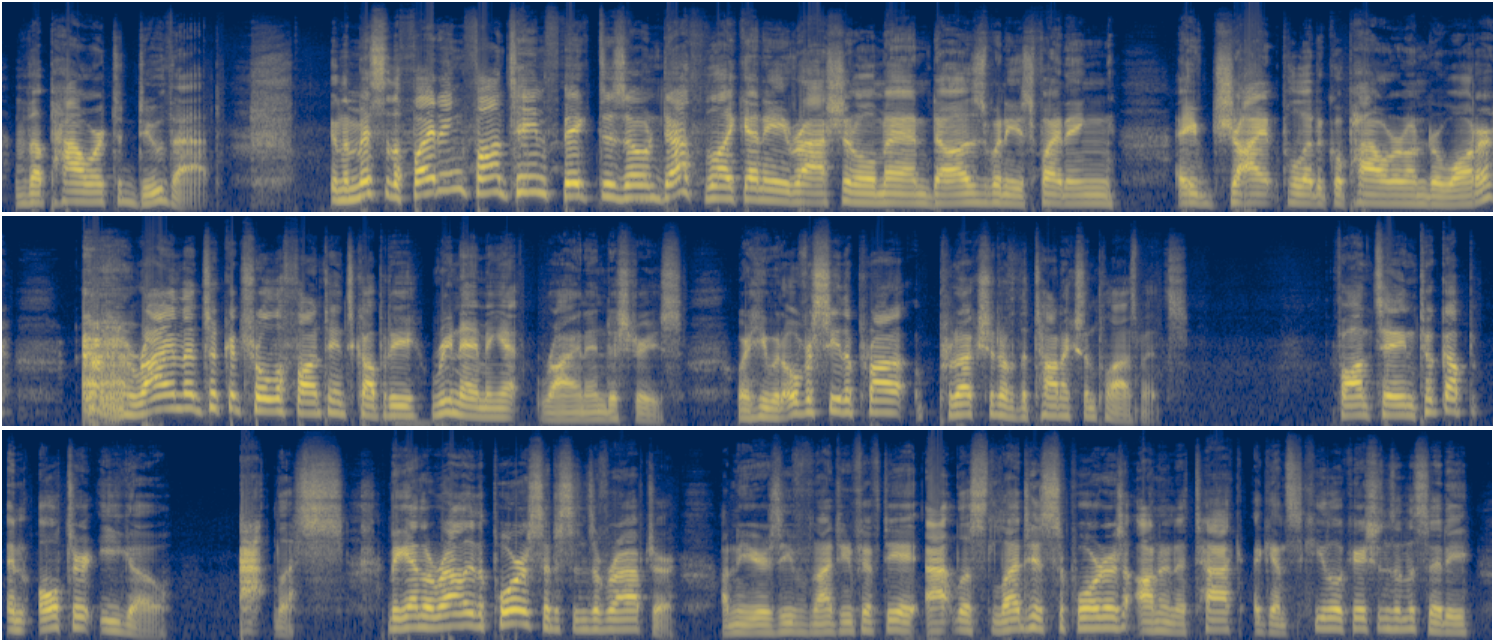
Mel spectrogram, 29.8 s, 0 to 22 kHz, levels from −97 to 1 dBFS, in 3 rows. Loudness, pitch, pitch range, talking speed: -19 LUFS, 150 Hz, 130-195 Hz, 175 wpm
